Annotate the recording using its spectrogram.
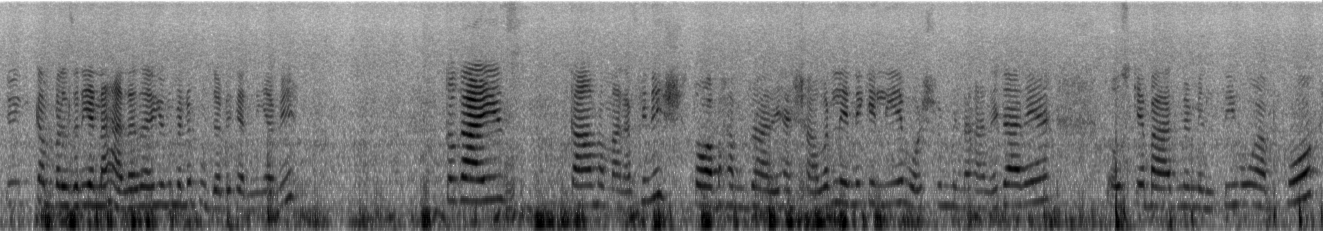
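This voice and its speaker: A woman's voice: high voice, normal speed, highs cut off. A young woman with a cold and sore throat chatting casually at home in a home vlog, rambling and repeating herself. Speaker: vlogger. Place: at home, indoors and on a terrace in rain. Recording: rain noise in background.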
